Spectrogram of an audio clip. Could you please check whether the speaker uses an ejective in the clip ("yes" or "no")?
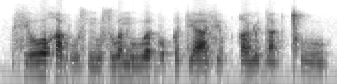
no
